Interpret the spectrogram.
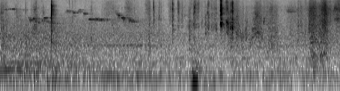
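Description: Faint bird chirps over quiet room tone, with a few small sharp clicks and a dull low thump about four seconds in.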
